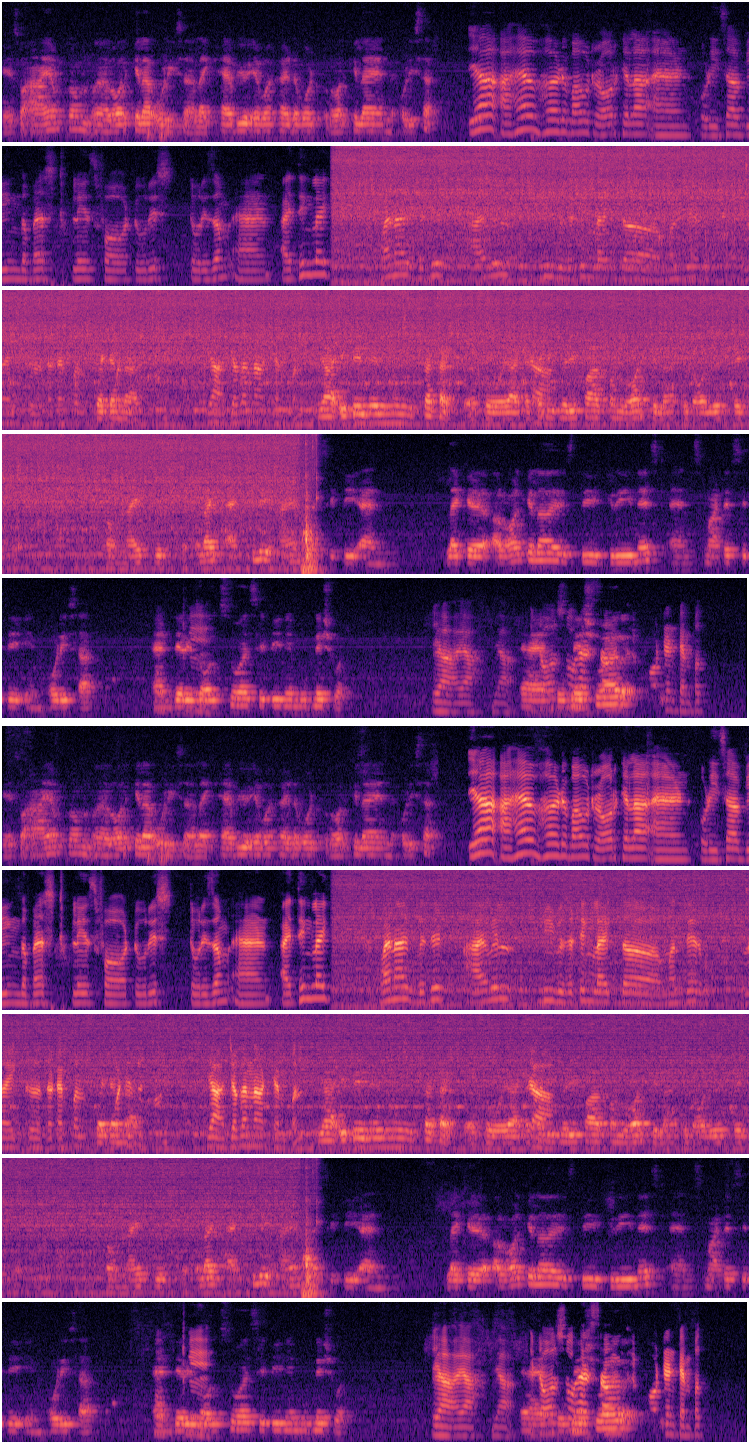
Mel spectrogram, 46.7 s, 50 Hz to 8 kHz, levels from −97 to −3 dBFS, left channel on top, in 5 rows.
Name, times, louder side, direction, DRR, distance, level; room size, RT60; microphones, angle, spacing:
voice 1, 0.0-5.4 19.9-20.4 22.6-28.5 29.3-32.9 33.6-38.5 39.2-41.6 43.8-45.2, left 2 dB, 55° left, 1.1 m, -34 dB
voice 2, 5.8-11.4 11.7-13.4 13.8-15.8 16.0-18.2 18.6-19.7 20.1-20.7 21.2-22.5 25.2-25.6 39.3-39.4 39.7-40.0 42.7-43.8 44.1-45.1 45.5-46.1, right 9 dB, 55° right, 0.4 m, -30 dB
sound 1, 13.4-32.0, left 6 dB, 35° left, 0.7 m, -33 dB
5.5 x 4.5 x 4.3 m
head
